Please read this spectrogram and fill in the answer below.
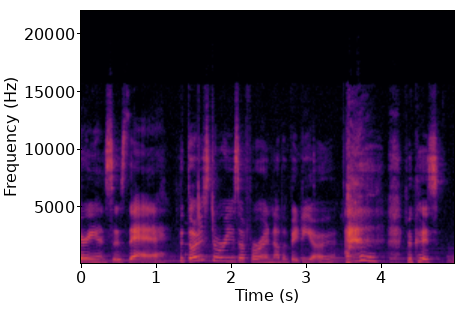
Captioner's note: laughs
